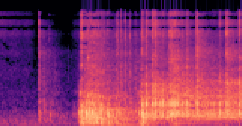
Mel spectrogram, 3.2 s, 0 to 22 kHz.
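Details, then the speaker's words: 2001 Honda CR80 two-stroke started with the exhaust pipe removed after tightening its screws: sharp, raspy firing with no metallic rattle. The knocking is blamed on a loose motor and pipe. "foreign with that pipe off you know what I'm saying it's not rattling with the pipe off"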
